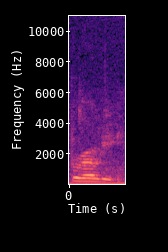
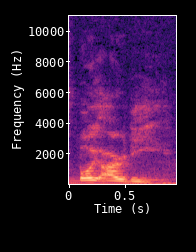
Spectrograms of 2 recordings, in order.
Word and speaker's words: Boyardee: boyardee spaghetti and meatballs that's chef brody brody it's boy rd brody look he's right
